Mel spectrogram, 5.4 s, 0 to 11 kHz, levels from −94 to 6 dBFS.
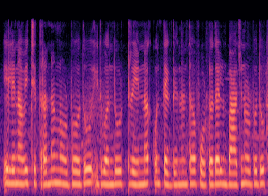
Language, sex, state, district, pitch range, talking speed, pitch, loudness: Kannada, female, Karnataka, Bidar, 205-220 Hz, 190 wpm, 210 Hz, -16 LUFS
